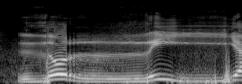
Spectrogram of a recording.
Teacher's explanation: ذال پر زبان نکالی جاتی ہے، نرمی کے ساتھ پڑھنا ہوتا ہے۔ اس ذال کو ہم نے را کے ساتھ ملانا ہے، را کو یا کے ساتھ۔ · را اور یا دونوں کے اوپر یہ تشدید ہے، اس وجہ سے ہم نے را اور یا دونوں کو جمع کر سختی کے ساتھ پڑھنا ہے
